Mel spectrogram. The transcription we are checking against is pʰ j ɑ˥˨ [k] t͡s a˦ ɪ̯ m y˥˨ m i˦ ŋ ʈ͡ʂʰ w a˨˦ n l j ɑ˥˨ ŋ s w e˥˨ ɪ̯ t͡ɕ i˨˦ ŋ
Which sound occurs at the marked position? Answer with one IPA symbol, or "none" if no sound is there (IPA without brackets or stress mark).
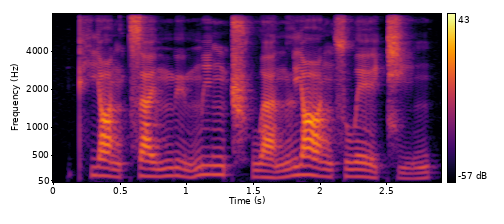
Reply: ŋ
